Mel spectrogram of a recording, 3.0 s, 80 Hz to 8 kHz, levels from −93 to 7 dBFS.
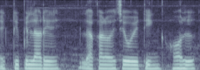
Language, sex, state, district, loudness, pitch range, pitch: Bengali, female, West Bengal, Cooch Behar, -15 LUFS, 155-160 Hz, 155 Hz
